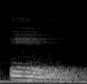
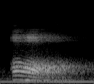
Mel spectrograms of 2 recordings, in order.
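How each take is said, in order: First: The vowel is said with a closed sound. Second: The vowel is said with an open sound. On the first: "um som um pouquinho mais fechado" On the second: "ela sai com som aberto"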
